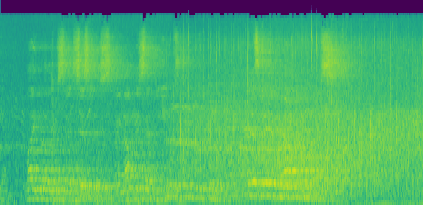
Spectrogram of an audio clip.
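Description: A man speaks calmly into a microphone, heard through loudspeakers in a large echoing hall.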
